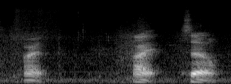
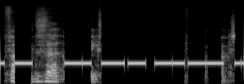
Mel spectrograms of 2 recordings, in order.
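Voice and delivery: squeal. Acted. Repeats catchphrase squealing.

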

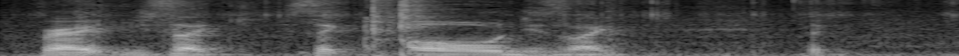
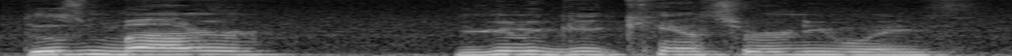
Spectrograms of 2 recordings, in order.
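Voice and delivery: mock dentist; 9 semitones higher, 4 dB quieter than usual. Mocking the dentist's fluoride talk.

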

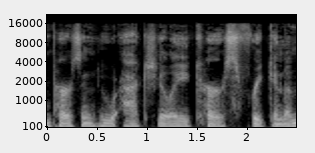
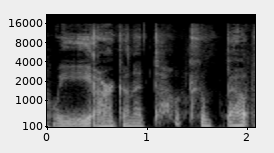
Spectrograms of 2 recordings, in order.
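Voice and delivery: conspiratorial whisper to the fans; 6 dB quieter than usual. Acted. Vlogger whispering the topic to Goosebumps fans, hushed. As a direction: lean in and whisper the tease.

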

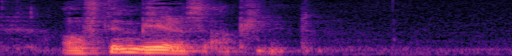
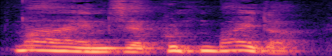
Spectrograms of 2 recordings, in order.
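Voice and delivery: higher and louder, eager to prove him wrong; emphatic rebuttal; 8 semitones higher, 8 dB louder than usual. Acted. Author rebuts Zweifel about his settlers, eager and louder. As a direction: burst out with a keen no.

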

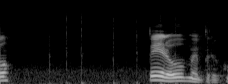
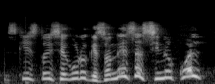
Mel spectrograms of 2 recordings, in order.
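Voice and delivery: excited insistence; 12 semitones higher, 6 dB louder than usual. Real, not acted. Insisting the items are right.

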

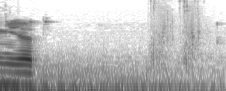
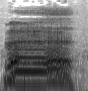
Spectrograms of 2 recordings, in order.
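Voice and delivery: shouted hurry-up at a teammate; loud urging; 4 semitones higher, 13 dB louder, much slower than usual. Real, not acted. Gamer yelling at teammate to hurry, loud urging. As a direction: yell at them to move faster.

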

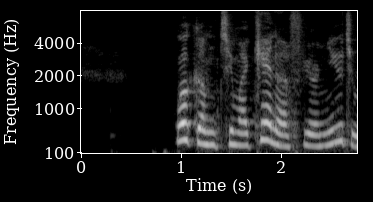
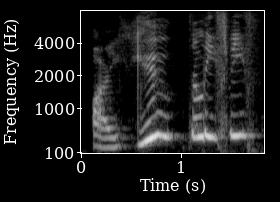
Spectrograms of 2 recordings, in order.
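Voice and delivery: accusing; 6 semitones higher, 5 dB louder than usual. Acted. Squirrel accuses Bird.

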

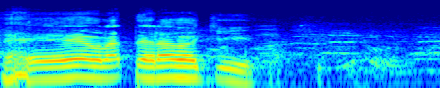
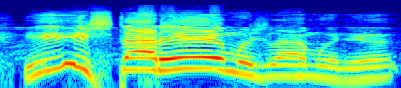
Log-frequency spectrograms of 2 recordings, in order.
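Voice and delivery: loud emphatic announcement; 4 semitones higher, 9 dB louder, slower than usual. Shown as a demonstration.

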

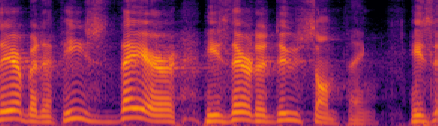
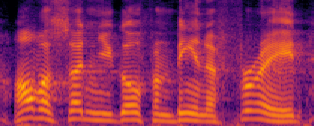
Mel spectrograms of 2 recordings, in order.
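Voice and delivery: normal talking voice

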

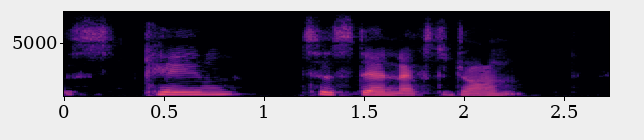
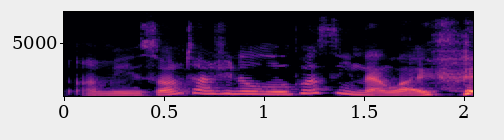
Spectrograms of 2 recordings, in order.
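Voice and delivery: quick, higher, offhand shrug of a line; mock Sherlock, breezy; 5 semitones higher, faster than usual. Reader voicing Sherlock answering John, quick and breezy. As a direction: toss it off like it's obvious. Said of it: "Sherlock's like".

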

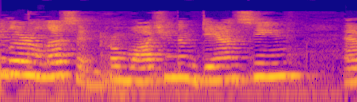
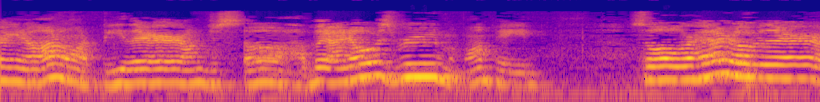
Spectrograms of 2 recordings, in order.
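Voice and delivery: ordinary talk

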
